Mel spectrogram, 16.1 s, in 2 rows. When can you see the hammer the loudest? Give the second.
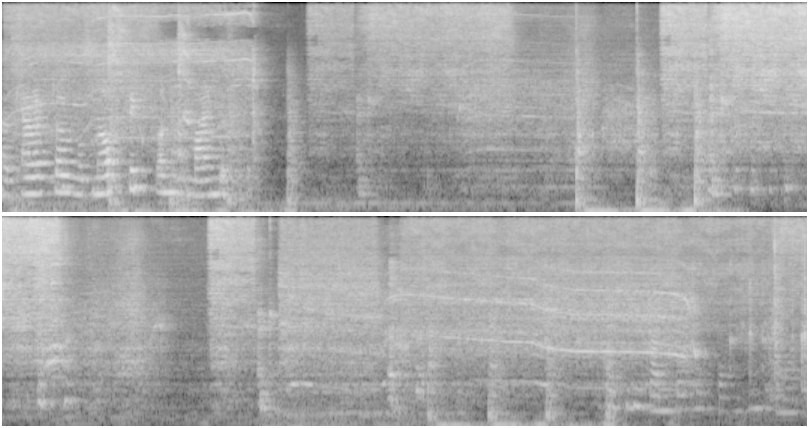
7 s.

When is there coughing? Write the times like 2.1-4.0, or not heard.
0.1-1.9, 7.0-8.8, 11.8-12.7.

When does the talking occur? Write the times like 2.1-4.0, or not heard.
0.0-2.5, 14.0-16.0.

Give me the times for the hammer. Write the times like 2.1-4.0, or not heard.
1.1-3.0, 5.7-7.3, 12.2-14.2.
